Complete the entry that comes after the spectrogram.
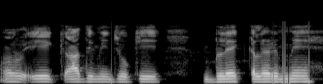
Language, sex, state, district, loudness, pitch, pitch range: Hindi, male, Bihar, Kishanganj, -20 LUFS, 130 Hz, 125-130 Hz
